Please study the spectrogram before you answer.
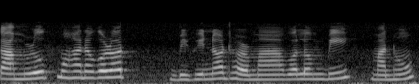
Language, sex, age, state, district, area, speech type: Assamese, female, 30-45, Assam, Kamrup Metropolitan, urban, spontaneous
